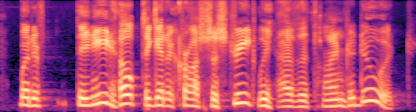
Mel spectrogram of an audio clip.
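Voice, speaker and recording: With a Canadian accent, a man speaks at a moderate pace in a dry, close sound with no echo. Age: 80s+. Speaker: war veteran, poppy volunteer. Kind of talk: interview answer.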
